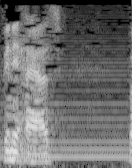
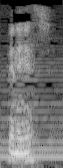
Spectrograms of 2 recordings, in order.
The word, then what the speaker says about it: Phinehas: Some people pronounce that Phinehas, but I like to say Phinehas, who was one of the children of Israel.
